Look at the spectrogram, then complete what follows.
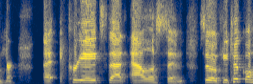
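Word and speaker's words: allicin: of beneficial compounds including Alan how do you pronounce that Alan Allison Allison which is bio bioavailable when crushed and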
